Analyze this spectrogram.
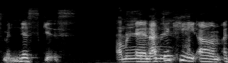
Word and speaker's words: meniscus: Hey, Blue Bear, but it's meniscus.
